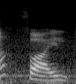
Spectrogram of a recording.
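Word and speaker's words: file: तो नेक्स्ट है हमारा शब्द के अंत में आने वाले इ का उच्चारण नहीं होता।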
